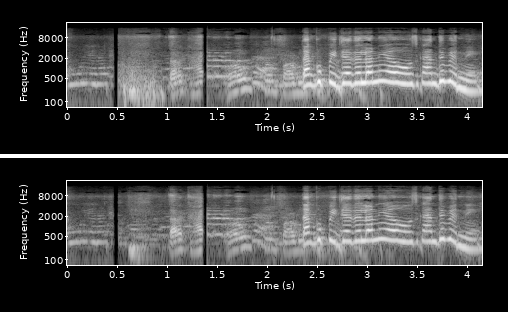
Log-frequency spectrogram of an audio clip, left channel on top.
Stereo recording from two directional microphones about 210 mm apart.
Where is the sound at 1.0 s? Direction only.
55° right (ahead or behind).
